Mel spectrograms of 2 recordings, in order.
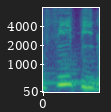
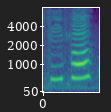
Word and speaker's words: FIFA: a part of the Fifi and play stacking uh Morton don't you mean FIFA yeah you said it wrong I don't care it's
